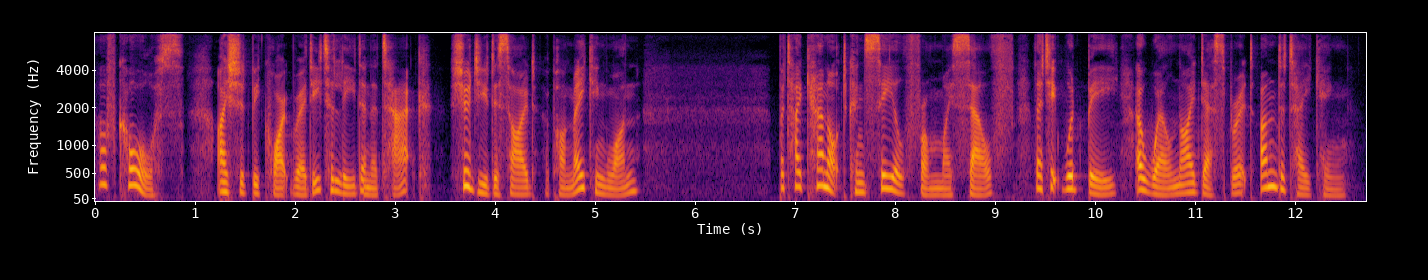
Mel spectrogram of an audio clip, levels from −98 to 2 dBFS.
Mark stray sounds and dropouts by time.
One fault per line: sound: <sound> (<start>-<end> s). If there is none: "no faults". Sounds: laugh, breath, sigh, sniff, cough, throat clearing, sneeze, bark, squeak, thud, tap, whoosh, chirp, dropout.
no faults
